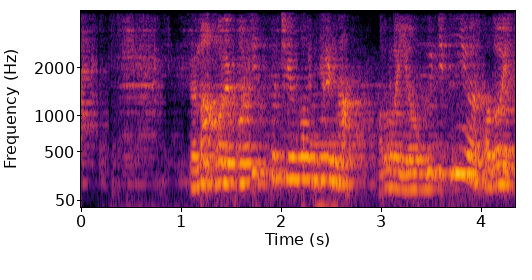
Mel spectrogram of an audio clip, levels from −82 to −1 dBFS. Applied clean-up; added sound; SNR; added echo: neural separator model SepFormer DNS4.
